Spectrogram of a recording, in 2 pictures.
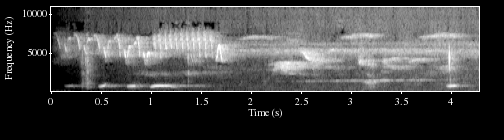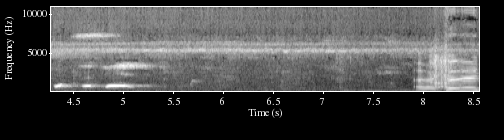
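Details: Short-billed Pigeon recorded in Costa Rica on 14 August 2024, giving soft, hooted phrases of about four mellow notes, heard twice. A steady high insect drone runs underneath and music begins at the end.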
